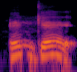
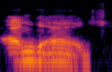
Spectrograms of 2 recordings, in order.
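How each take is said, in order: First: Said in the usual way. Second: Low Engage. in a French accent. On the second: Shown as a demonstration. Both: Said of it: "I used a French accent instead".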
